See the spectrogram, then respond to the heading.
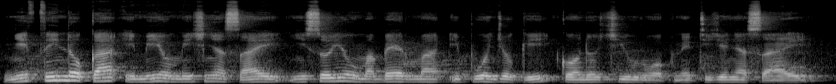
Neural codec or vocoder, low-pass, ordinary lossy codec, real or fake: vocoder, 44.1 kHz, 128 mel bands every 512 samples, BigVGAN v2; none; none; fake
